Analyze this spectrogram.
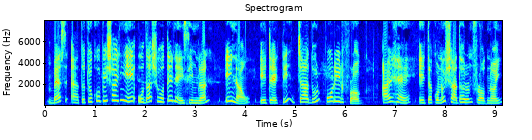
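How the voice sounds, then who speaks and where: Gentle cartoon fairy, high, soothing, woman voicing. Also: lively intonation, a little slow. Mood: gentle coaxing. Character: kind gentle female fairy.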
